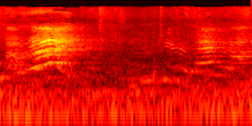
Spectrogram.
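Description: Children's voices: a high rising call about half a second in, then talking, over a steady low hum.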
